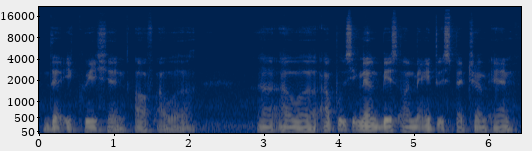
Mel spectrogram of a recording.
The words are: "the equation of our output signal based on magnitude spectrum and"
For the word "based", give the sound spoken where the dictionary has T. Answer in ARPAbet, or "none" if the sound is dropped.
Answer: none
